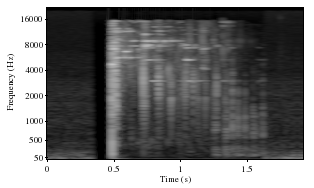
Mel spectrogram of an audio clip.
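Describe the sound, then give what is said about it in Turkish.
Glass shatters in one loud, sudden crash after a brief silence, followed by a scattered tinkle of falling shards that fades over about a second. “Acil durumlarda camı kırınız,”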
